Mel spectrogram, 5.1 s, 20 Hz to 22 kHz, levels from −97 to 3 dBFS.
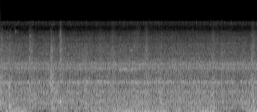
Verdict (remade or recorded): recorded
